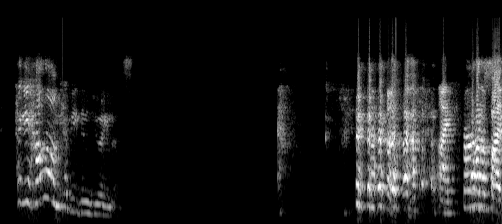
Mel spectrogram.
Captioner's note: laughter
